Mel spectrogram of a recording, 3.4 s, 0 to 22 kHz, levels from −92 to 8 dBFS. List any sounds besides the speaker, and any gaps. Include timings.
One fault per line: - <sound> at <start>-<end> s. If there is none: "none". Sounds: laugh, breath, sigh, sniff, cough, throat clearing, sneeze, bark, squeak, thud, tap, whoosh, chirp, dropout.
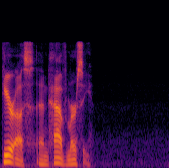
none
